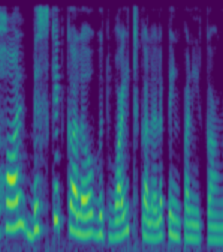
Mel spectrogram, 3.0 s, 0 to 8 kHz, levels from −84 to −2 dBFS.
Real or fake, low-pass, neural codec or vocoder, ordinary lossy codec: real; 7.2 kHz; none; none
